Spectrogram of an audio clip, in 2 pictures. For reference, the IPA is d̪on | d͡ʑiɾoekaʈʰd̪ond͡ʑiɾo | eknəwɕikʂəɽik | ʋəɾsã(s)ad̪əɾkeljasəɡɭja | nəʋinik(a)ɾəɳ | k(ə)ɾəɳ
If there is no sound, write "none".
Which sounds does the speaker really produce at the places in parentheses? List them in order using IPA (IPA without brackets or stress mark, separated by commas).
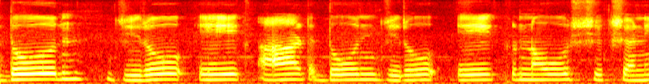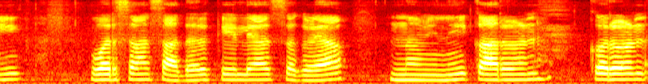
s, a, ə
